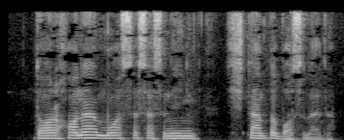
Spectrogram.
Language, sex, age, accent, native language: Uzbek, male, 25-34, Toshkent viloyati, Uzbek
